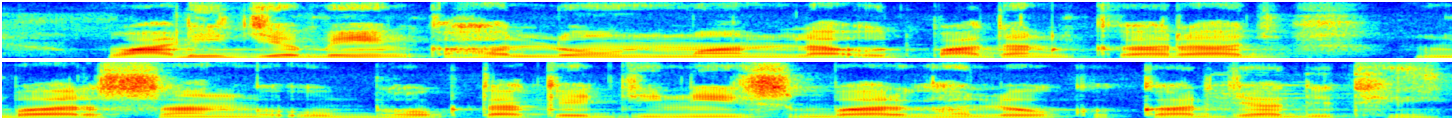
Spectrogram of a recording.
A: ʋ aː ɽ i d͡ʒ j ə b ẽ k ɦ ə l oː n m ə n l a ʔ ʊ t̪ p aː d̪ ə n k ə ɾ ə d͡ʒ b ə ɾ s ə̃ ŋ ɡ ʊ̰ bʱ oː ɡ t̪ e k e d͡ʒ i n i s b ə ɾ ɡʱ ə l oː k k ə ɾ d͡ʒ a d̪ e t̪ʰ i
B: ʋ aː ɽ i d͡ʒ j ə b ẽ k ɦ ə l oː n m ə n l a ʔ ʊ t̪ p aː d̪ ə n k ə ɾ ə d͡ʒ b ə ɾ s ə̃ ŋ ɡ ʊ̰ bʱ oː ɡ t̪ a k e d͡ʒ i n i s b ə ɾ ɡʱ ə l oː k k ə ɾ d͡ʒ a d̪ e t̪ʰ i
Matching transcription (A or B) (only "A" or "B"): B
